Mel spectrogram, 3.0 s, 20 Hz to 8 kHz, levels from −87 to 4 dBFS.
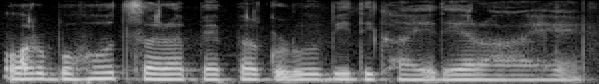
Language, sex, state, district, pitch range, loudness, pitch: Hindi, female, Arunachal Pradesh, Papum Pare, 180-195 Hz, -17 LUFS, 185 Hz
